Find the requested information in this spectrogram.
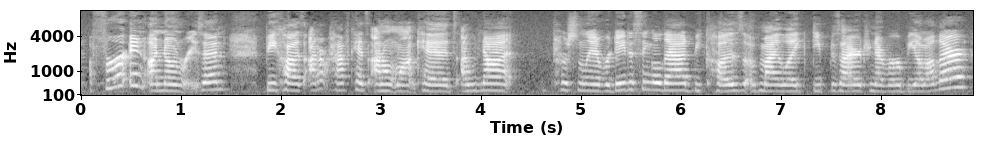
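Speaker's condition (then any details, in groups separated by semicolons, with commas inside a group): No condition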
